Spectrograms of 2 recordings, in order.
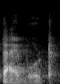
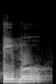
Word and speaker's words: Tiebout: तो उन्होंने कहा था करेक्ट प्रोनाउंसिएशन ये टिबू है। ये मुझे बात याद रही, तो मैंने उसको फिर चेक किया, तो उसको टिबू ही प्रोनाउंस करते हैं। लेकिन आपको ज्यादातर लोग मिल जाएंगे जो कहेंगे टाइबूट, तो प्लीज इसको करेक्ट कर लेगा। टिबू इसको करेक्ट प्रोनाउंसिएशन है।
